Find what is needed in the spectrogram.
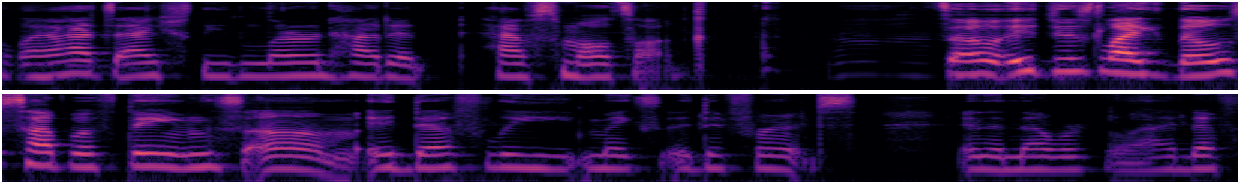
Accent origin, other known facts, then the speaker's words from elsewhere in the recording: Iowa, United States; being born and raised in Iowa is like, that is not natural.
